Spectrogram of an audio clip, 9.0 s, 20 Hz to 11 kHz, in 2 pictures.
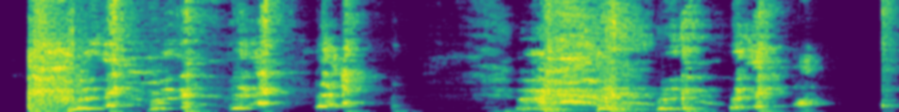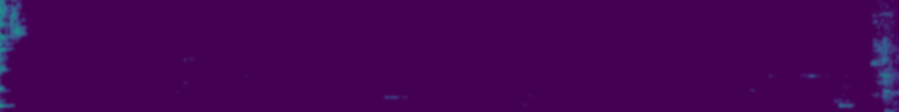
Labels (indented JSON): {
  "expert_labels": [
    {
      "quality": "good",
      "cough_type": "unknown",
      "dyspnea": false,
      "wheezing": false,
      "stridor": false,
      "choking": false,
      "congestion": false,
      "nothing": true,
      "diagnosis": "lower respiratory tract infection",
      "severity": "mild"
    }
  ],
  "age": 45,
  "gender": "male",
  "respiratory_condition": true,
  "fever_muscle_pain": true,
  "status": "symptomatic"
}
